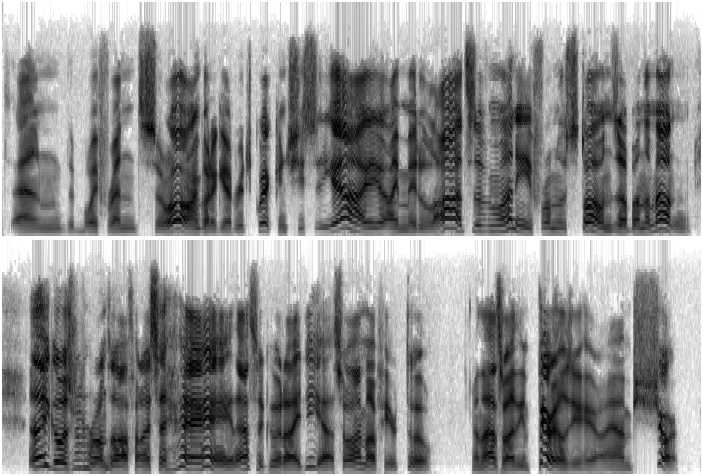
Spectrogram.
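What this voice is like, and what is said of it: Poorly acted drunk voice. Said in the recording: “He's doing such a terrible impersonation of a drunk person.”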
